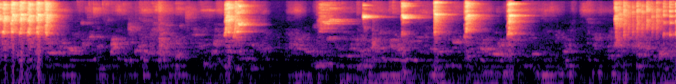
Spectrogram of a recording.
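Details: A mocca lovebird chirps to stimulate other birds to sing. A loud, harsh burst gives way to a row of sharp, clipped whistles about half a second apart, then a final rasping burst.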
